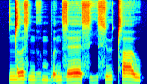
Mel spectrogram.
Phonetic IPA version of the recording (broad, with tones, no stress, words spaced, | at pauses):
ŋ͡ǀə˧˥˧z nə̤˧˥˧mbə̰˧˥˧ nzɛː˧˥˧si̤˧˥˧ sʉ˧˥˧ǀʰa˥˧u̯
